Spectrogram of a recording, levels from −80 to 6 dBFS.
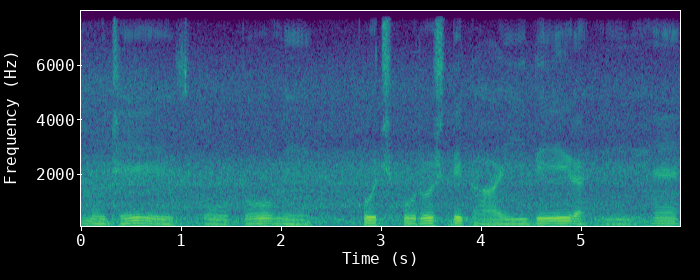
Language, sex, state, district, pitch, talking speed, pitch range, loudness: Hindi, male, Madhya Pradesh, Katni, 90 Hz, 100 wpm, 85-95 Hz, -17 LUFS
